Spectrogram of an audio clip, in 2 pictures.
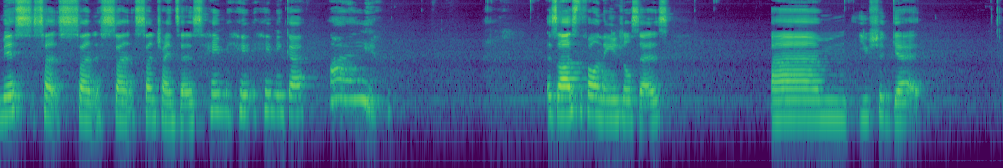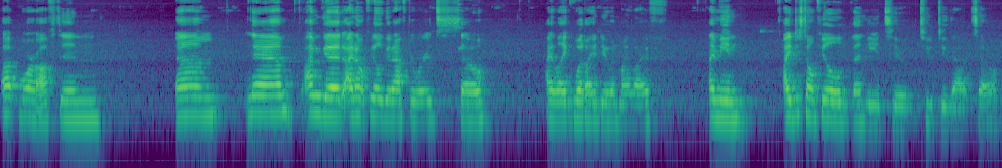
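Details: Stuttering in a person who stutters, speaking live; stuttering.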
